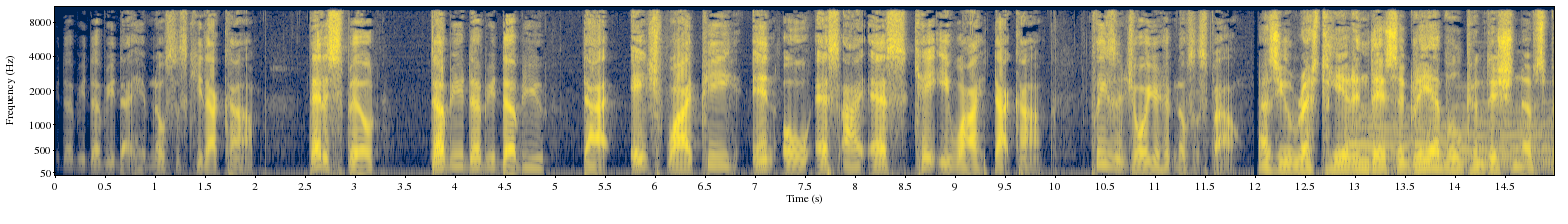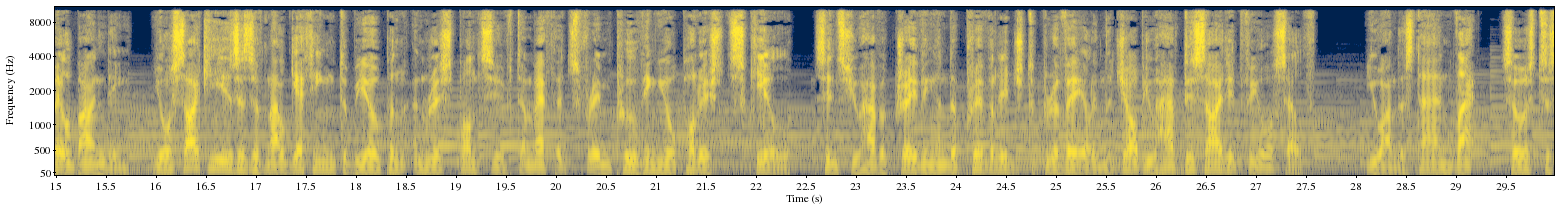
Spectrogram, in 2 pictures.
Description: Professionalism Self Hypnosis Mp3
Welcome to prosperity Self Hypnosis Mp3, this is a powerful self hypnosis. This script helps you gain prosperity in your life. This mp3 helps you meditate and feel good in your mind body and spirit.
